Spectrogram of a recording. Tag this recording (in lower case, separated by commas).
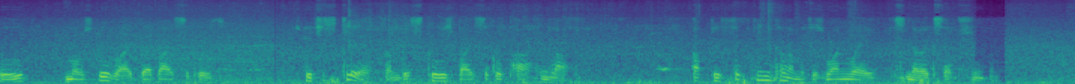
speech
